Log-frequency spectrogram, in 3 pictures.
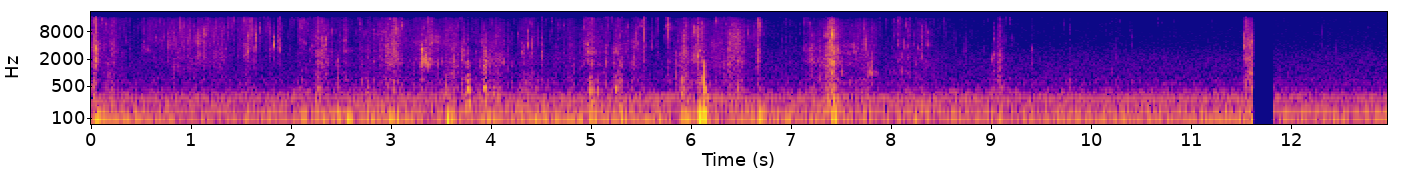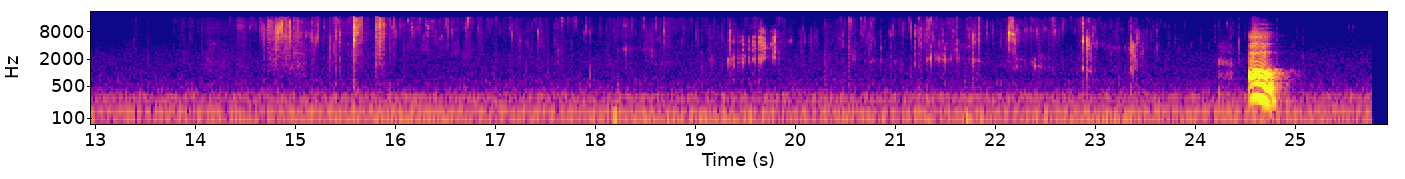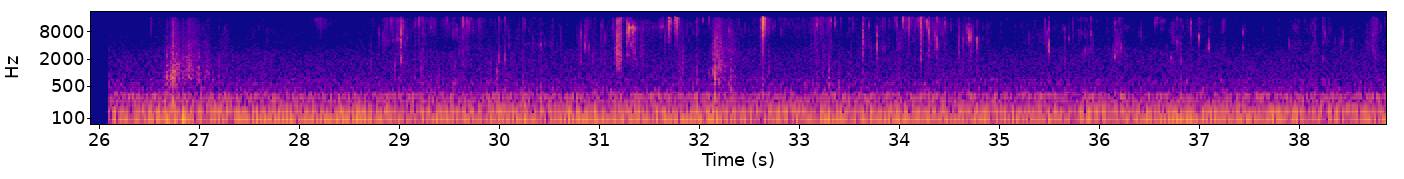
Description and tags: Wet Flesh & Blood Squeeze and Gush
Sounds of wet flesh being squeezed and gushing. Created by squeezing a wet Shammy cloth.
death, foley, squelch, flesh, gore, squeeze, bloodsplat, intestines, horror-fx, horror, horror-effects, splat, blood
